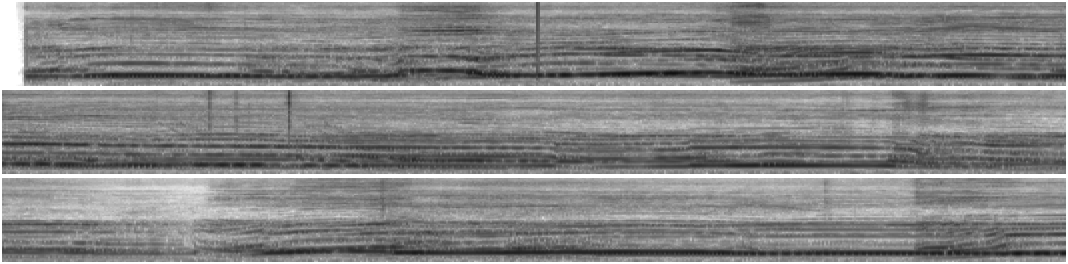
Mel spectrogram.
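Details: Captive-born gray wolves of the main enclosure pack at Wolf Hollow howling together: several overlapping long, wavering tones that slide up and down, some voices breaking and dipping, a brief dip in volume near the end before the chorus swells again.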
